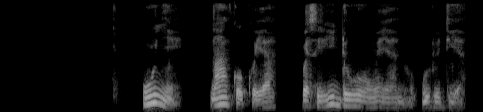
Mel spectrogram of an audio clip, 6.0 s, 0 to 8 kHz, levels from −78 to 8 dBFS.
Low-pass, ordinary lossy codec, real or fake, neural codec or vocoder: 7.2 kHz; AAC, 32 kbps; fake; vocoder, 22.05 kHz, 80 mel bands, WaveNeXt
